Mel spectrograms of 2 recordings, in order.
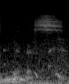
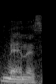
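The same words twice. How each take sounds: First: It sounds different from the word menace. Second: It sounds just like the word menace. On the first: The speaker calls it right. "it's menace" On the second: The speaker calls it wrong. "It's not menace"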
